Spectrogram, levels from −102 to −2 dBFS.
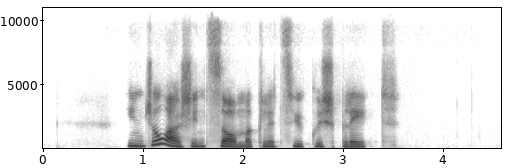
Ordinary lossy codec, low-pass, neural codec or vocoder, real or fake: Opus, 24 kbps; 9.9 kHz; codec, 24 kHz, 1.2 kbps, DualCodec; fake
